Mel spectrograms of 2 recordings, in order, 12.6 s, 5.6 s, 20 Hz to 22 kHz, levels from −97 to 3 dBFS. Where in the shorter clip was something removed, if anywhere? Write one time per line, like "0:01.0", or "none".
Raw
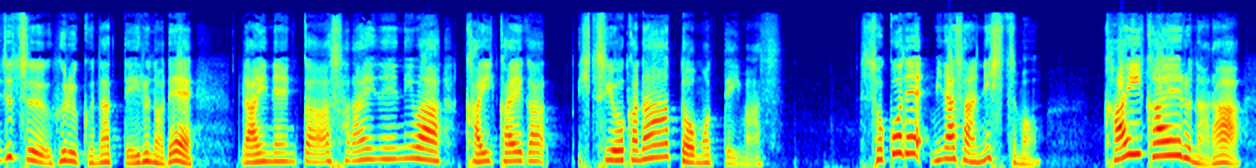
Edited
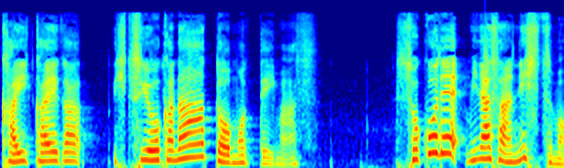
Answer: none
